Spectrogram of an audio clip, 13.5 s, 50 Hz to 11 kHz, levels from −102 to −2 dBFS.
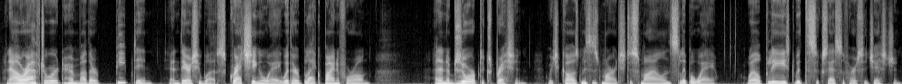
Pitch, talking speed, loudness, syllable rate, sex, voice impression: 195 Hz, 175 wpm, -21 LUFS, 5.4 syllables/s, female, very feminine, very adult-like, very thin, tensed, very powerful, bright, soft, very clear, fluent, cute, slightly cool, intellectual, refreshing, slightly sincere, calm, very friendly, very reassuring, unique, very elegant, slightly wild, very sweet, lively, kind, slightly modest, slightly light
